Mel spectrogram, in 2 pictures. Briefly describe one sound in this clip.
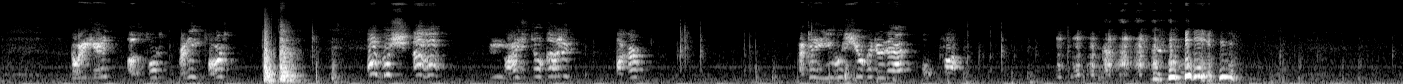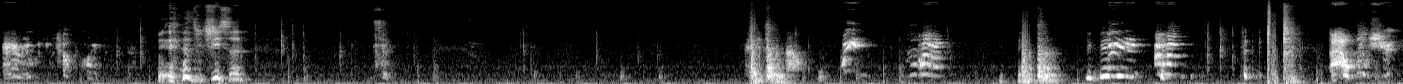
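A game villager makes short nasal grunts.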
